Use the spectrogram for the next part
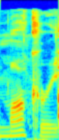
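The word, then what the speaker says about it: Mochrie: And also just a person, I don't know if our listeners have heard of Colin Motry. – I believe it's pronounced Colin Mockery.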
